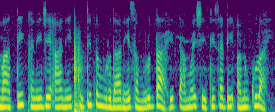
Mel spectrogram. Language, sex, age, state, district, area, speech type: Marathi, female, 18-30, Maharashtra, Sangli, rural, read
